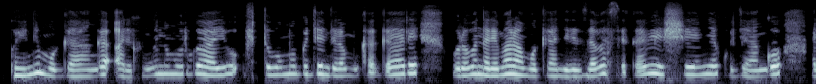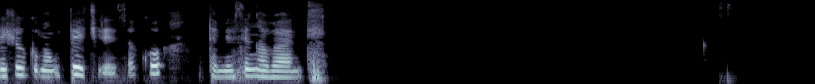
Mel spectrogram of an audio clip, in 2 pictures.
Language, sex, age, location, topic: Kinyarwanda, female, 18-24, Kigali, health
